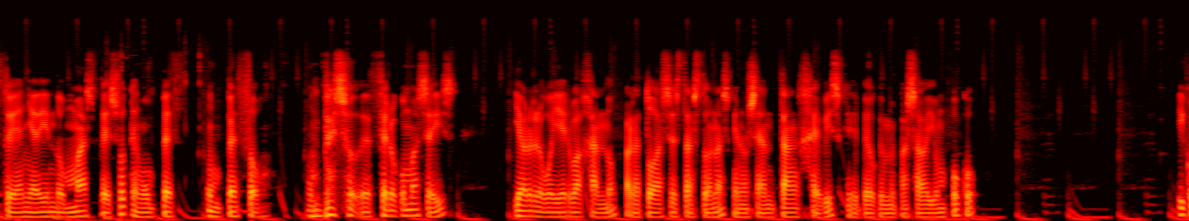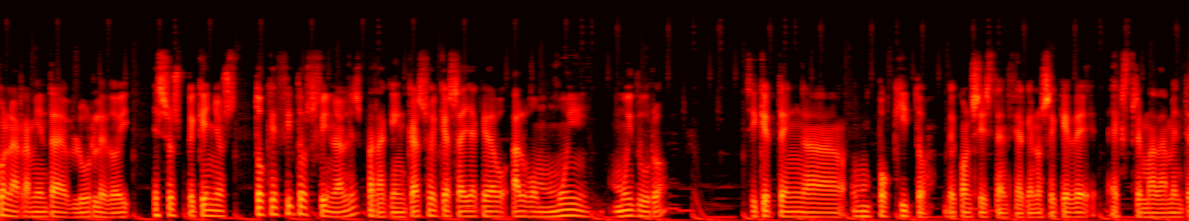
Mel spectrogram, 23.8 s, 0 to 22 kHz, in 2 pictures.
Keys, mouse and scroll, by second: 0.2 click, 1.4-1.7 middle drag, 1.9 middle click, 2.5 shift+middle click, 2.9 middle click, 3.5 click, 3.7 click, 3.9 click, 4.9 click, 6.0 click, 6.3 click, 6.5 click, 6.7 click, 6.9 click, 7.1 click, 7.4 click, 7.6 click, 7.8 click, 8.0 click, 8.3 middle click, 8.9 click, 9.1 click, 9.4 click, 9.6 click, 9.8 middle click, 10.3 middle click, 11.1 click, 11.3 click, 11.5 ctrl+z, 11.5 middle click, 11.8 click, 12.5 f, 13.0 click, 13.4 click, 13.8 middle click, 14.5 click, 14.7 click, 15.0 middle click, 15.5 middle click, 16.2 click, 16.4 click, 16.6 click, 16.9 click, 17.1 middle click, 17.6 click, 17.9 click, 18.1 click, 18.3 click, 18.6 click, 18.8 click, 19.1 click, 19.3 click, 19.5 click, 19.7 click, 19.9 click, 20.1 click, 20.3 click, 20.5 click, 20.7 click, 20.9 click, 21.2 click, 21.4 click, 21.6 click, 21.9 click, 22.1 click, 22.3 click, 22.6 middle click, 23.1 click, 23.4 click, 23.6 click.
